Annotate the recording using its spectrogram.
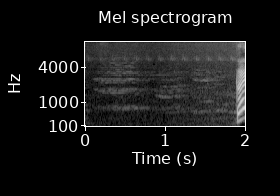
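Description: A pause in a woman's speech, with only faint background sound and a few faint thin tones. Near the end her voice comes back, rising in pitch on the word "Right?"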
